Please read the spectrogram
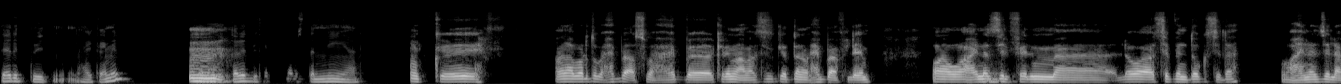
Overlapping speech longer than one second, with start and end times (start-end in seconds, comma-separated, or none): none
